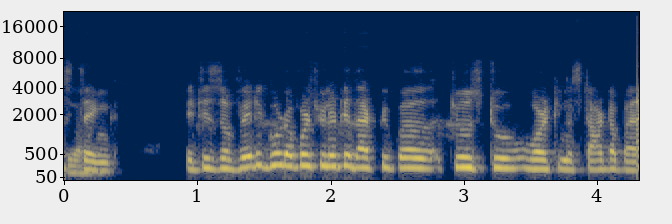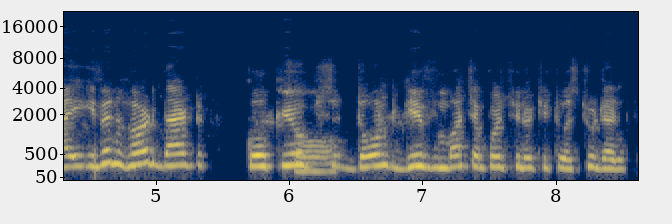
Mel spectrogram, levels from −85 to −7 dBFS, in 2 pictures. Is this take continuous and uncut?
no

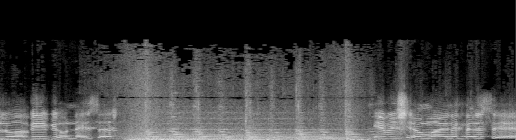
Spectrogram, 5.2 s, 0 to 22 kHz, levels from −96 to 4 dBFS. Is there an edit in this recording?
yes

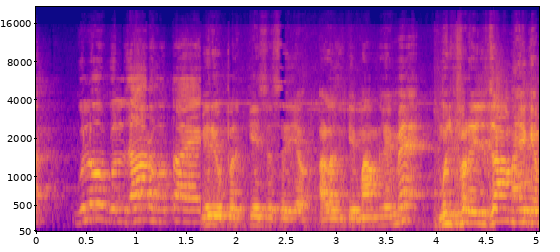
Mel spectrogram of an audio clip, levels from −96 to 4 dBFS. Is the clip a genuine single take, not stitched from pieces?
no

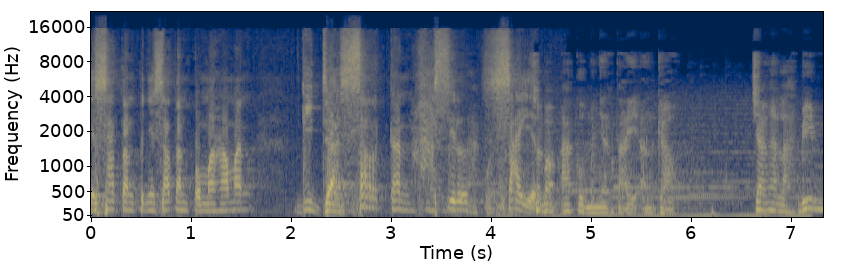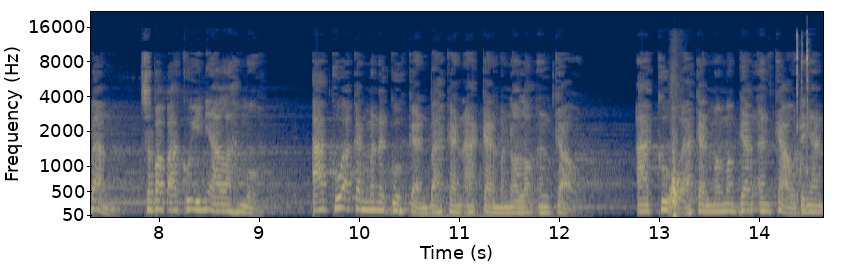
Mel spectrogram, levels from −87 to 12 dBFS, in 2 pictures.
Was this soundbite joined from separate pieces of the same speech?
yes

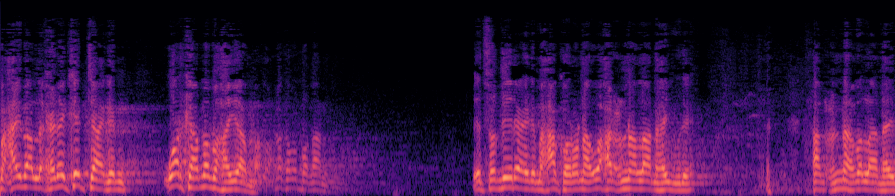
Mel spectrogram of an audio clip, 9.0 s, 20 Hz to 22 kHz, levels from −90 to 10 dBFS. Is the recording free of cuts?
no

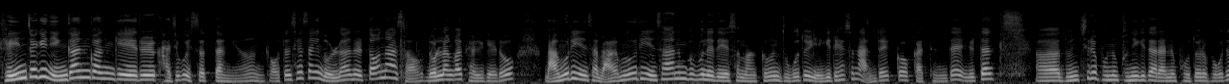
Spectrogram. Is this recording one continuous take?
no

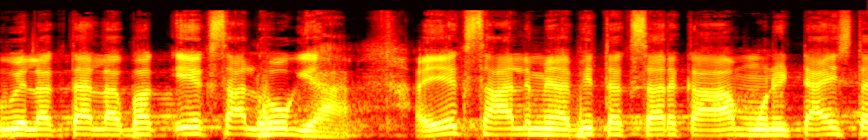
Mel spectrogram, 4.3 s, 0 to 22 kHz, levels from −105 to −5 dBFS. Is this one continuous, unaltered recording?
yes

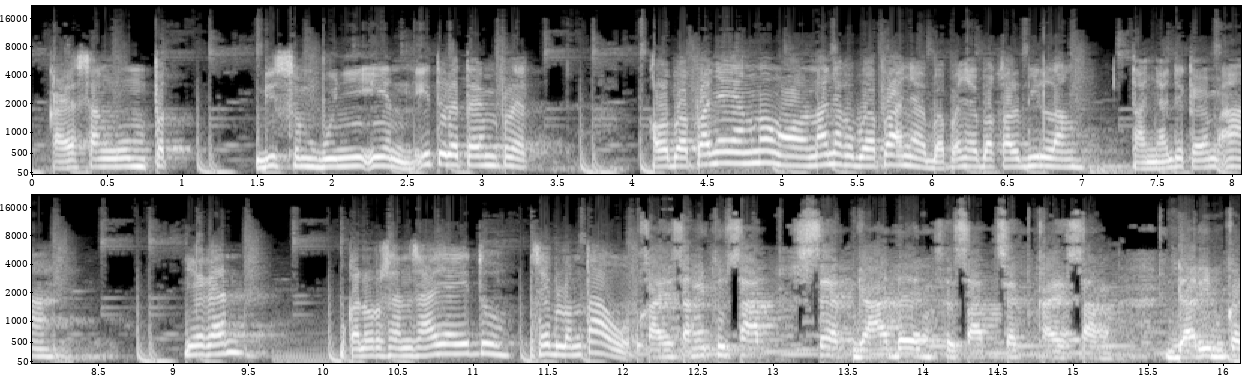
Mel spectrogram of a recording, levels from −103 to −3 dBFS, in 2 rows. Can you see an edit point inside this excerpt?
yes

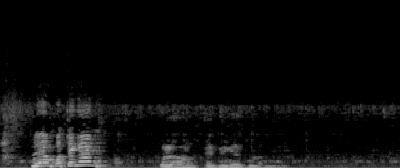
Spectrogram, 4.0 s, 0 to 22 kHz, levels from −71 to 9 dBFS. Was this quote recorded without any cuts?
no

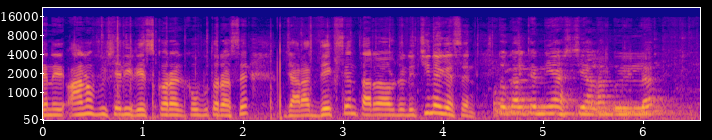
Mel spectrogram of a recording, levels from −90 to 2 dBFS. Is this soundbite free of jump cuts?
no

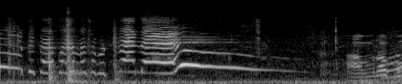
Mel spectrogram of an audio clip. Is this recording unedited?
yes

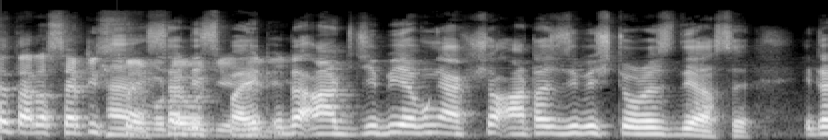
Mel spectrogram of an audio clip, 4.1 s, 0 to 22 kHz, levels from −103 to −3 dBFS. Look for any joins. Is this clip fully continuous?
yes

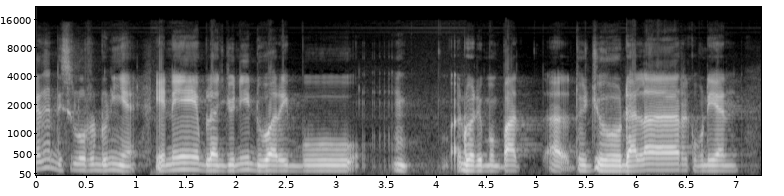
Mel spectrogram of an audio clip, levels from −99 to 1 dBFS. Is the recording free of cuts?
no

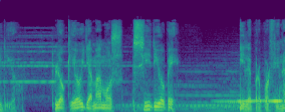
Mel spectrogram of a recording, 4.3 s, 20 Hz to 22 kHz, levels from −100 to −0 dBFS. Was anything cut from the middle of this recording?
yes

